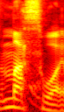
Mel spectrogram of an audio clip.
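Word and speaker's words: masło: And I call the company Maslo Rugs, pronounced Masswa in Polish, which is butter.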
